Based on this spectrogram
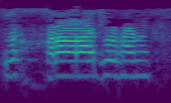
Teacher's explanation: بالنسبة لكلمة إخراج، حتى الذين قالوا بأن المراتب ثلاث، عند كلمة إخراج بالذات قالوا فخمها زيادة شوي من أجل الراء التي بعدها · Term: التفخيم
